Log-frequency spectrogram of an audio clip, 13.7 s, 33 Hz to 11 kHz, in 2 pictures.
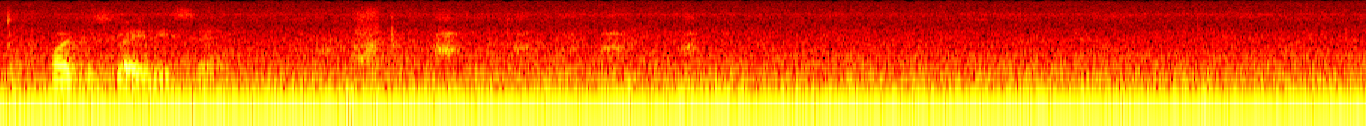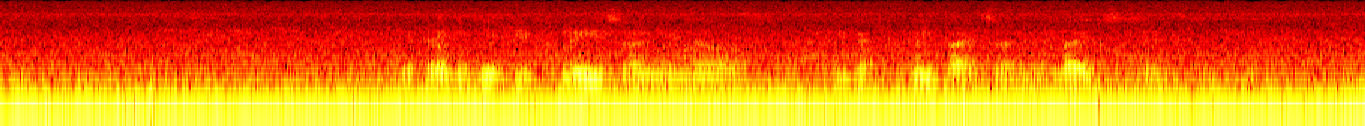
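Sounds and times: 
hiss: 0:00.0 - 0:13.6
speech: 0:00.2 - 0:02.8, 0:08.8 - 0:12.9
dog whimpering: 0:02.1 - 0:03.6.

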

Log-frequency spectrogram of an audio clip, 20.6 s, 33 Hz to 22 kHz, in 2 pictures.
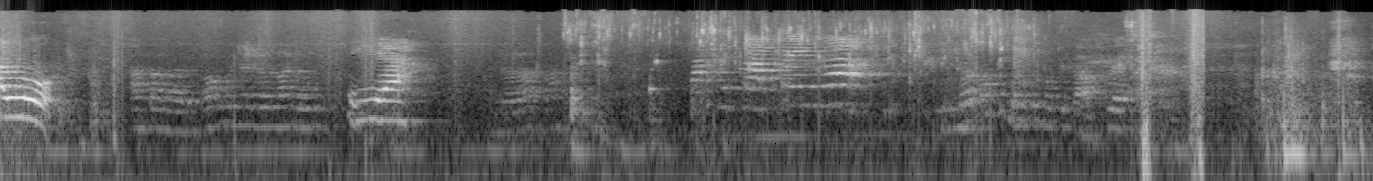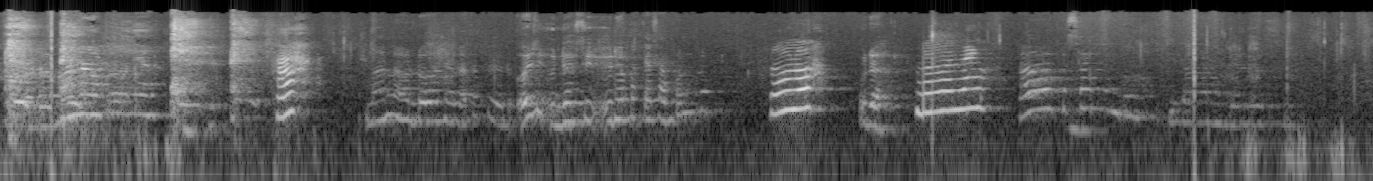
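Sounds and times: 
people talking: 0:00.0 - 0:04.6, 0:05.2 - 0:09.0, 0:10.1 - 0:20.2
running tap water as hands are washed at a sink: 0:04.1 - 0:08.8.

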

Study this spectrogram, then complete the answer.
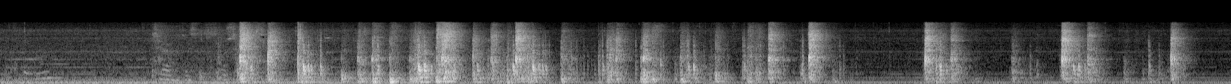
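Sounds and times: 
chair clattering and banging about: 0:02.1 - 0:08.6, 0:09.2 - 0:12.0.

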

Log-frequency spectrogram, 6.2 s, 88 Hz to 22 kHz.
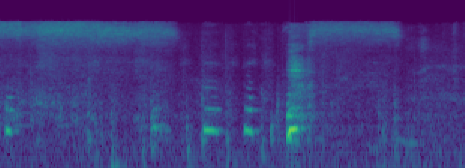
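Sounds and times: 
snake hissing: 0:00.0 - 0:02.4, 0:04.1 - 0:05.4.

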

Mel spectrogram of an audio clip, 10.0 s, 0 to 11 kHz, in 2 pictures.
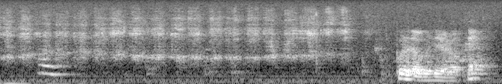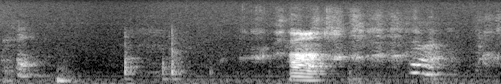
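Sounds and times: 
toothbrush scrubbing teeth: 0:00.0 - 0:04.3, 0:07.4 - 0:10.0
child vocalizing: 0:00.4 - 0:00.9, 0:09.0 - 0:09.6
speech: 0:00.4 - 0:00.9, 0:04.0 - 0:05.0, 0:07.9 - 0:08.4.

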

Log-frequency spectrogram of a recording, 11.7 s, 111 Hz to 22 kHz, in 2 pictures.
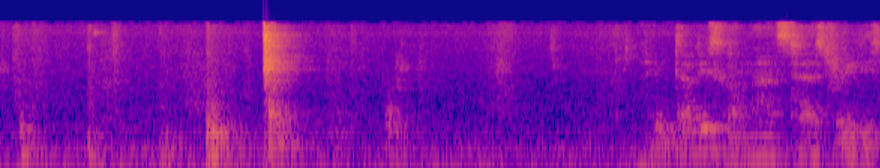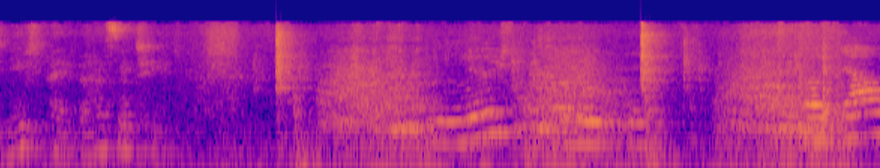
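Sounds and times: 
speech: 0:04.7 - 0:10.3
drawer with wooden runners sliding open and shut: 0:07.7 - 0:11.7
wooden drawer runners scraping and squeaking: 0:07.7 - 0:11.7.

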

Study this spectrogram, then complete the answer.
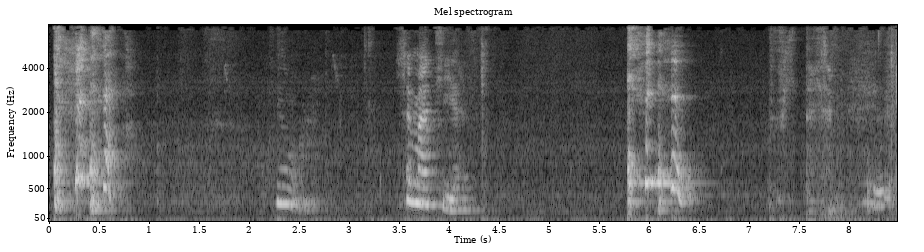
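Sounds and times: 
small child coughing: 0:00.0 - 0:00.9, 0:05.8 - 0:06.6
speech: 0:03.6 - 0:04.4.

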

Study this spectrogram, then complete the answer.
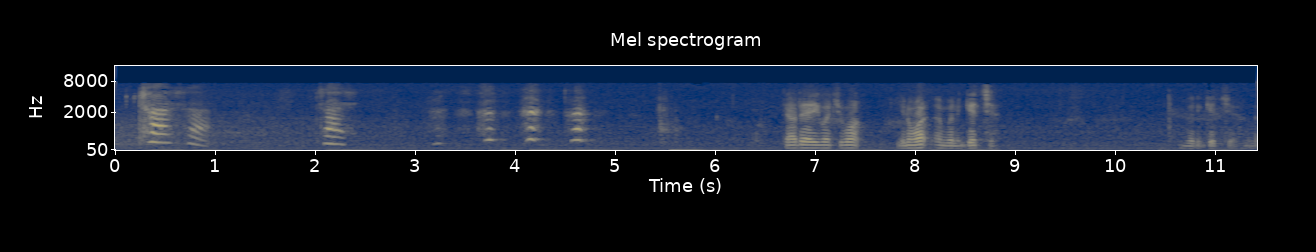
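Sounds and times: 
low steady hum: 0:00.0 - 0:11.4
speech: 0:00.3 - 0:01.1, 0:02.1 - 0:02.4, 0:06.7 - 0:08.9, 0:10.7 - 0:11.4
baby fussing with short whimpering moans: 0:03.1 - 0:05.7.

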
